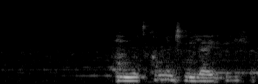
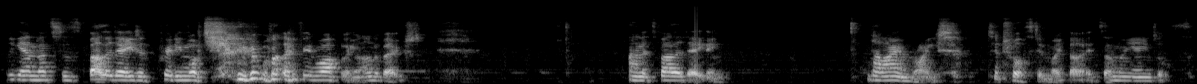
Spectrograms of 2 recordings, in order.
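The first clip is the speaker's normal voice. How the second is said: emotional; 7 dB louder than usual. Real, not acted. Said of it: "I'm feeling a little emotional".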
